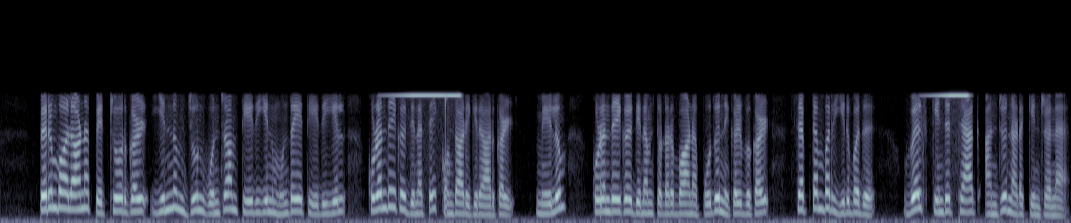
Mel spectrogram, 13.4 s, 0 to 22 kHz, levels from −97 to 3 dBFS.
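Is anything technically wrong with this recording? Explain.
Yes. There are two kinds of fault: loudspeaker feedback squeal twice, and packet loss with pitch repetition twice.

The loudspeaker feedback squeal happens from 4.71 to 5.79 s, right after "ஒன்றாம் தேதியின் முந்தைய தேதியில்", and again from 11.49 to 12.17 s. A microphone is picking up its own loudspeaker, and at 3.8 kHz the loop gain goes above one. That tone feeds on itself and swells over roughly 0.4 seconds into a thin, piercing whistle that ends up a few decibels louder than the speech. It sits just under the 4 kHz ceiling of the telephone-band G.711 path.

The packet loss with pitch repetition happens at 5.56 to 5.58 s, inside the first squeal, and at 7.5 s, just before "தினம் தொடர்பான பொது நிகழ்வுகள்". Audio packets went missing, and the receiver covered each gap by repeating the last pitch cycle it had. The first gap is 20 ms, which points to two lost packets. 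The second is 10 ms, which points to one. Because both gaps are so short, each sounds like a brief buzzy hold on the voice rather than a dropout.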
